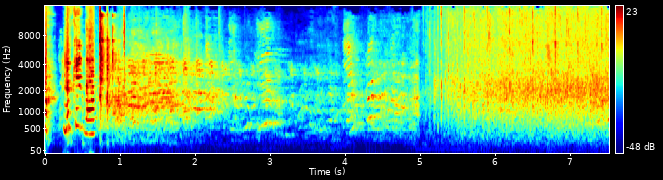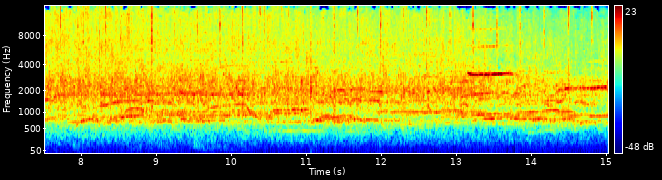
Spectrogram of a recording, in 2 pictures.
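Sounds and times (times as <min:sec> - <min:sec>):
audience chuckling and laughing: 0:01.0 - 0:05.6
audience applause: 0:05.0 - 0:15.0.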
